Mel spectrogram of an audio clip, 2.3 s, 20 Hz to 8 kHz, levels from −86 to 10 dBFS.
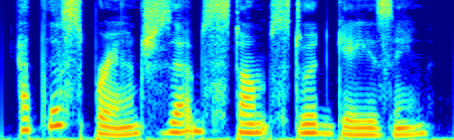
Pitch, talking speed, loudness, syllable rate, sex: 180 Hz, 185 wpm, -18 LUFS, 4.0 syllables/s, female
